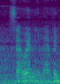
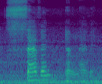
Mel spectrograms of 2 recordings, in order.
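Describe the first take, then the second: First: It is said with a heavy local accent. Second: It is said with a standard English pronunciation. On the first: The speaker calls it wrong. "hindi. Hindi ganun" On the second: The speaker calls it right. "Talagang seven eleven"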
